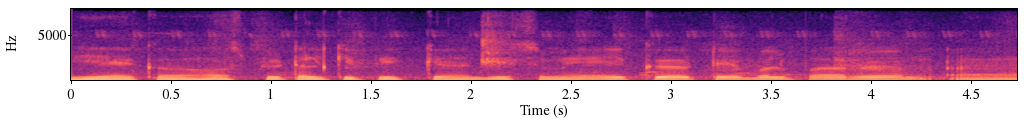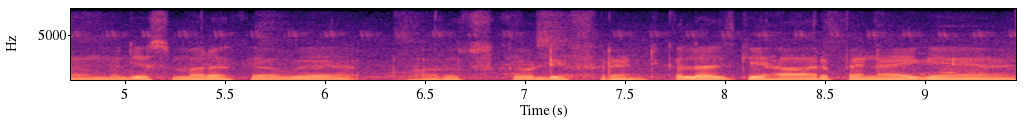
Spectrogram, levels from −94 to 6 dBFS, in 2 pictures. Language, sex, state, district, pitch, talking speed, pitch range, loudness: Hindi, male, Delhi, New Delhi, 130 Hz, 145 wpm, 125-135 Hz, -16 LUFS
